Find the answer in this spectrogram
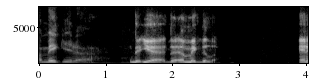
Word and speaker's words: amygdala: say it is amygdala it's spelled amy godalla but it's called the amygdala it's basically like what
